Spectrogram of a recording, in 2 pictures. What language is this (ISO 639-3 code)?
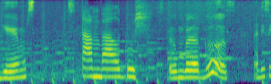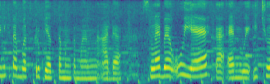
ind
